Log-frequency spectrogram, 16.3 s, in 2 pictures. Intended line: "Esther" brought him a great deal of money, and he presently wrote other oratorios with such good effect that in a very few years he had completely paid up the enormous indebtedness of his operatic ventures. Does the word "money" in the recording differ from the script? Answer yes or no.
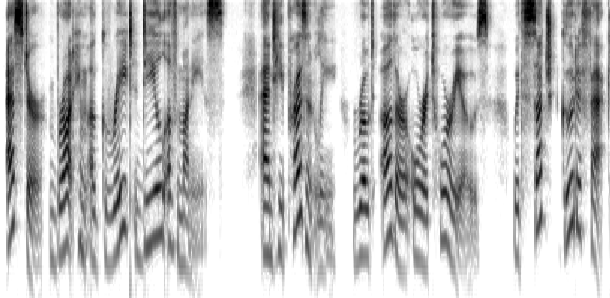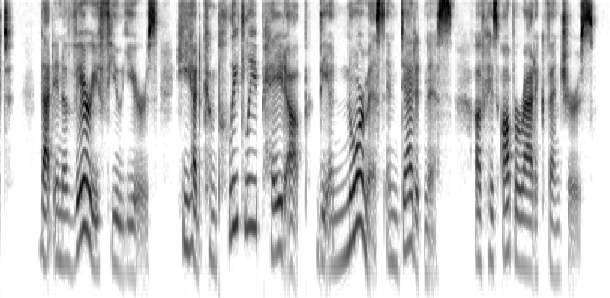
yes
